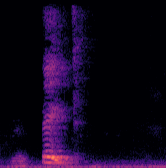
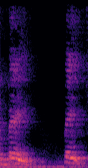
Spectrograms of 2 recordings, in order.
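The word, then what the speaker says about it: בית: But before they started speaking it, they said, well, if it doesn't have a dot, it's a soft sound, right? So what would be a T soft sound? TH. TH. So that's how we got Beth. So it'll say Beth Torah on there, but it's really bait Torah.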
